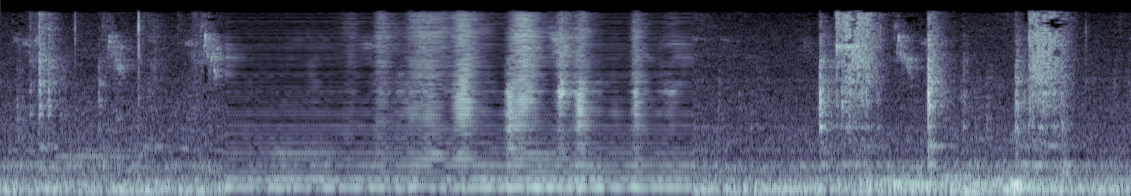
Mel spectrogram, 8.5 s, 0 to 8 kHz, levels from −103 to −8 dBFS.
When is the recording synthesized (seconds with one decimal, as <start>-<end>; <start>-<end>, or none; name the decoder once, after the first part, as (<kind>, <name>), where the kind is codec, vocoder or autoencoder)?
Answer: 1.7-5.2 (vocoder, HiFi-GAN)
